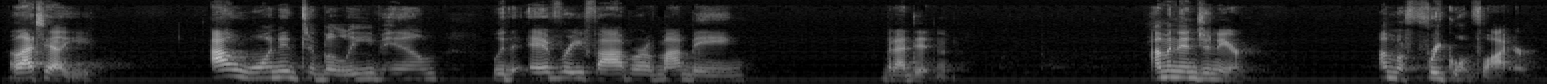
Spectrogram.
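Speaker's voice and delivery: ordinary delivery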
